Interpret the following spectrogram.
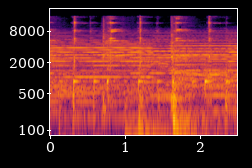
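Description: Kirtan accompaniment: a harmonium holding steady chords while a mridanga drum keeps an even beat of about three strokes a second, with a deep bass stroke that drops in pitch a little past halfway.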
